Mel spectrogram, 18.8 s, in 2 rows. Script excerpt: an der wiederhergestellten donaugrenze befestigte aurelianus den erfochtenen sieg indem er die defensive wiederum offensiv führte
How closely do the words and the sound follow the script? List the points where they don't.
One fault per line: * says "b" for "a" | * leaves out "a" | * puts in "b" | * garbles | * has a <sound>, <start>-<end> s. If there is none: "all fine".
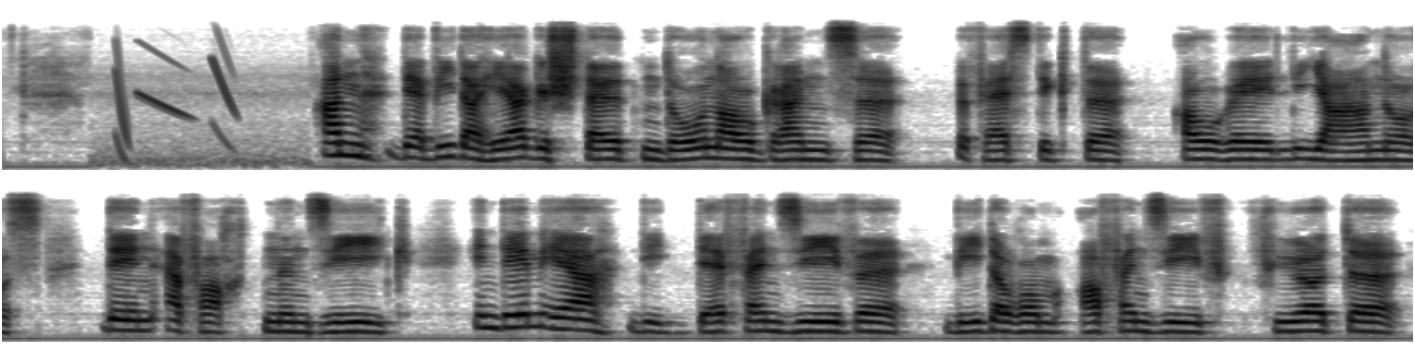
* has a chirp, 0.8-1.6 s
